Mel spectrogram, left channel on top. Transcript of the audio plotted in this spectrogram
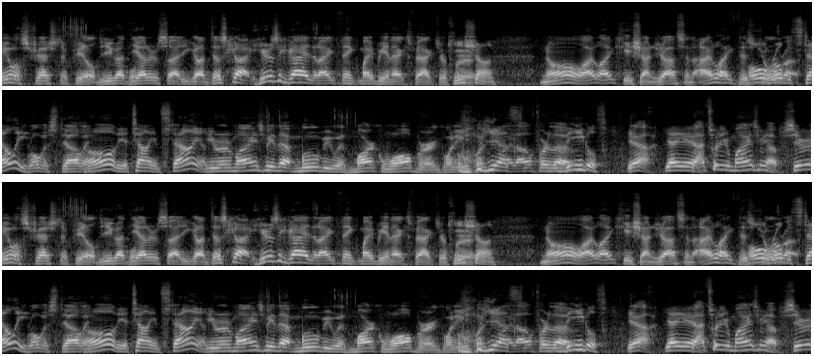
will stretch the field. You got the other side. You got this guy. Here's a guy that I think might be an X factor for Keyshawn. No, I like Keyshawn Johnson. I like this. Robustelli. Robustelli. Oh, the Italian stallion. He reminds me of that movie with Mark Wahlberg when he was out for the Eagles. Yeah. Yeah. That's what he reminds me of.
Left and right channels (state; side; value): identical; both; correlation 1.00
